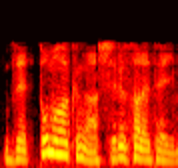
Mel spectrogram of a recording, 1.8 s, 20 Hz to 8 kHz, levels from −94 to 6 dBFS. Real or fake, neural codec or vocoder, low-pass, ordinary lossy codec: real; none; 7.2 kHz; AAC, 16 kbps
